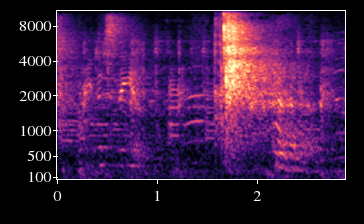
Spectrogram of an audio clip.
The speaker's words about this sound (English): Do you guys want to put in a clap? We can clap.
